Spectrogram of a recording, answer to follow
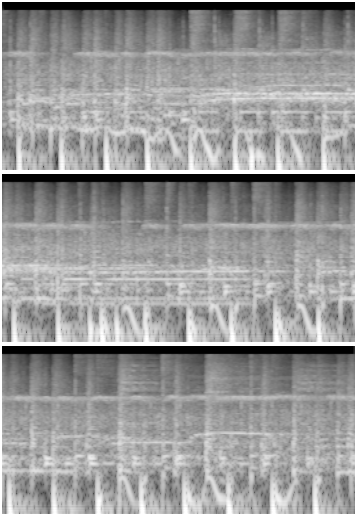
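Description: Live band playing an upbeat instrumental groove with no vocals: dense drumming with talking drums whose strokes bend down in pitch, under held keyboard-like melody notes.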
